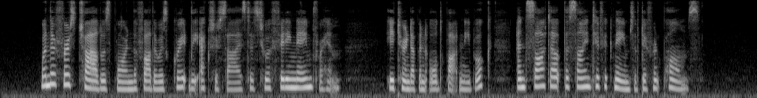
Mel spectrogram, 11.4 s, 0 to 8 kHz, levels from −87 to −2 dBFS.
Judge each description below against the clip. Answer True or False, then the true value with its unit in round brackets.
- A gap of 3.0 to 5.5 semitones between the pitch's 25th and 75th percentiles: True (3.8 semitones)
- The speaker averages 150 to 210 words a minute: True (180 wpm)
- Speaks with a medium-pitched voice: False (210 Hz)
